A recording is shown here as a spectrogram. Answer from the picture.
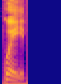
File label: "gui", chinese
